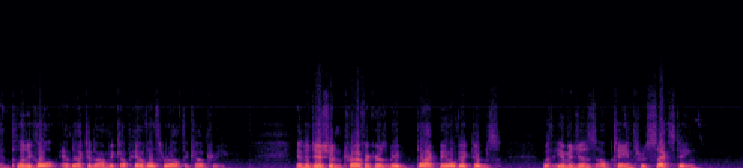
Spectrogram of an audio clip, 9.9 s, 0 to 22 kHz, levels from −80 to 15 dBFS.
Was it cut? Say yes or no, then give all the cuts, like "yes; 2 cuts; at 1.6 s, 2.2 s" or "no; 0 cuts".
no; 0 cuts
